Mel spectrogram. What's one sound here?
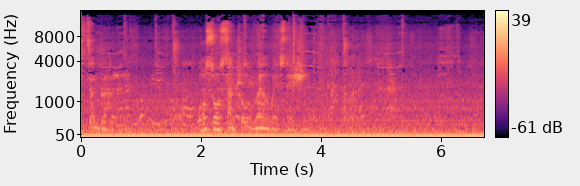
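A bus engine hums steadily at idle.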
